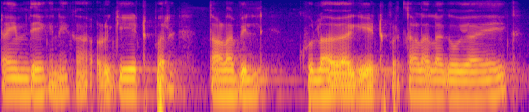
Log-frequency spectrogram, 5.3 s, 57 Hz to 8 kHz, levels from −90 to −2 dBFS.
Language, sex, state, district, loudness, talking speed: Hindi, male, Uttar Pradesh, Shamli, -18 LUFS, 190 wpm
